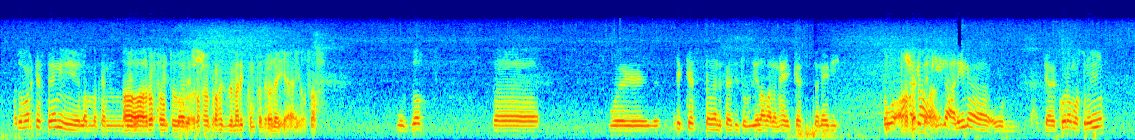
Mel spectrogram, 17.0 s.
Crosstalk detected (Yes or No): Yes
